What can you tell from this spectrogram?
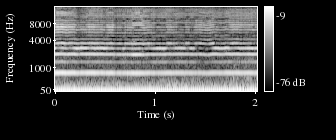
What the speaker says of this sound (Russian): А теперь послушаем, как пищит комар.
